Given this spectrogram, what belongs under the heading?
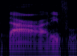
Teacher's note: آئین middle throat میں آواز گوم کر نکلے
